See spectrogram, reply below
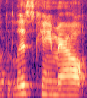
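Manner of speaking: ordinary delivery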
